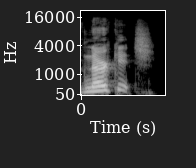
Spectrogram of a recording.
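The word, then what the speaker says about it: Nurkić: ready uh i want to make sure i pronounce his name right is it yusuf nurchick yusuf nurkic nurkic that's uh that's that's that's that's uh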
